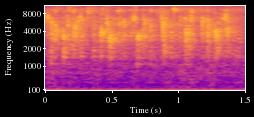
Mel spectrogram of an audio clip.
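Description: Tempeh fries in hot oil, giving off a dense, steady crackling sizzle with no break, close and fairly loud, under a low constant hum.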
